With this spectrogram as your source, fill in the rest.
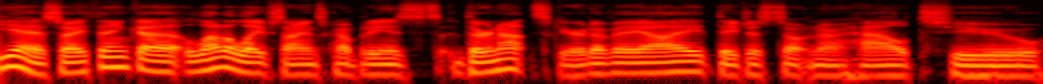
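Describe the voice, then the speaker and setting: Speaking at a moderate pace in a normal speaking voice, a man with an American accent has a fairly low pitch and ordinary pitch variation on a very clean recording with a silent background. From United States. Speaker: healthcare language services executive. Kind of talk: podcast interview. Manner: frequent filler words (um).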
